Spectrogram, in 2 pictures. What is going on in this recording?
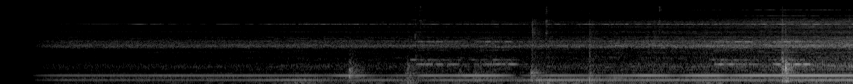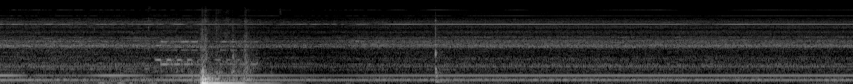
I am away from the vacuum, the phone rings, I walk towards the phone and the vacuum and close the window.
